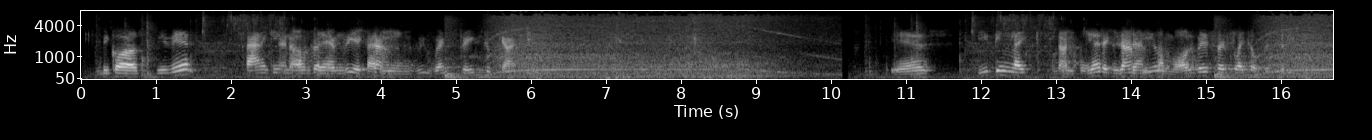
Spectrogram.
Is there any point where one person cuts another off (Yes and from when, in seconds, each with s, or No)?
Yes, from 2.6 s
